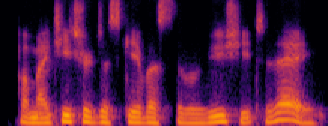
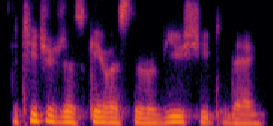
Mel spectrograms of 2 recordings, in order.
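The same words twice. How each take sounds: First: Put-on a mildly exasperated kid explaining; a touch of a fed-up child. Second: Put-on a calm, unbothered child explaining; a lightly voiced, relaxed kid. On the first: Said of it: "The child is a little exasperated". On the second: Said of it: "Child calmly".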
